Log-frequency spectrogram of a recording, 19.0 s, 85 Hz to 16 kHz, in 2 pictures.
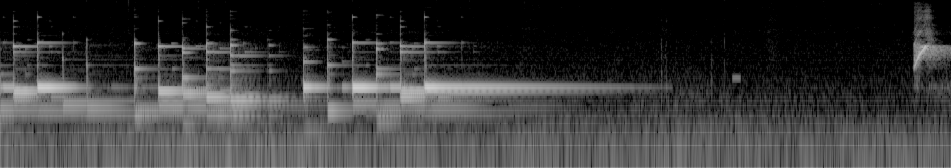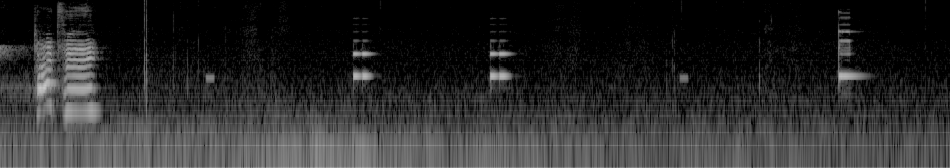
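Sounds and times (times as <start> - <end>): phone ringtone marimba melody: 0.0 - 6.5.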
